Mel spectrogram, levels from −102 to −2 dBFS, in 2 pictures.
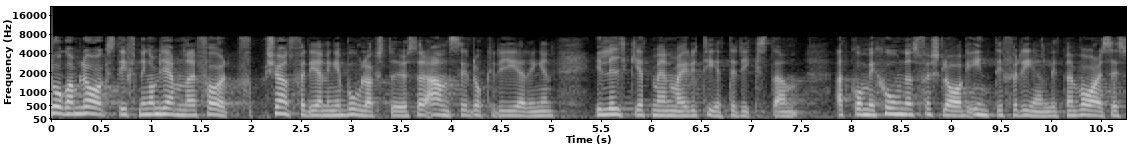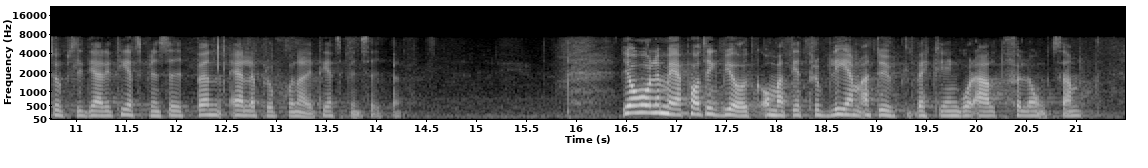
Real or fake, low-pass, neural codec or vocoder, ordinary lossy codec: real; 7.2 kHz; none; none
